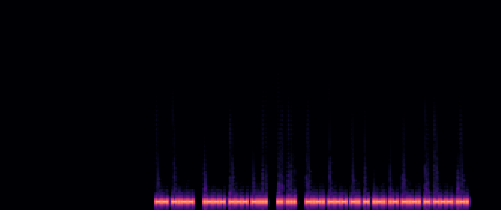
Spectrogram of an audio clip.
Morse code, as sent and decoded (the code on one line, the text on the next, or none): -- -.-- / .--- --- -... / .. ... / -.-. --- -. - .-. .- -.-. - --- .-.
MY JOB IS CONTRACTOR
